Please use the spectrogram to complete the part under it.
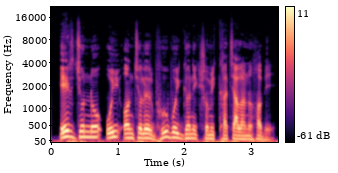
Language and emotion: Bengali, neutral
